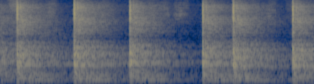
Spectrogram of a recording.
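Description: Five sharp taps at uneven intervals, each dying away briefly in the room.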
